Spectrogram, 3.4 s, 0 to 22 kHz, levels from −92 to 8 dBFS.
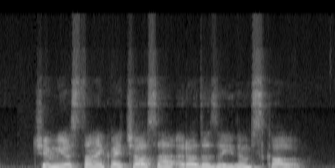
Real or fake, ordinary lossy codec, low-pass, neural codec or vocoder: fake; Opus, 32 kbps; 19.8 kHz; vocoder, 48 kHz, 128 mel bands, Vocos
